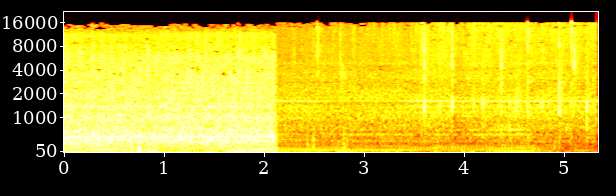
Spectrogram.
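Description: Thin ivy gourd slices sizzling in oil in a steel kadhai. About two seconds in, the sizzle drops suddenly to a faint hiss, and light clicks of a spoon stirring against the pan are heard.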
